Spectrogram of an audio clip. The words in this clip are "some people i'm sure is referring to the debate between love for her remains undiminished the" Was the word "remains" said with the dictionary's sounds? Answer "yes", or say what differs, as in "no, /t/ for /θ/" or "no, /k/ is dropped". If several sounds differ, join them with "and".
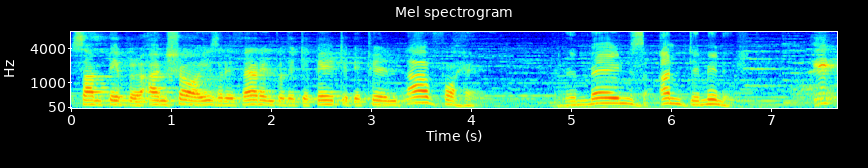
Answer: yes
